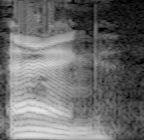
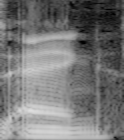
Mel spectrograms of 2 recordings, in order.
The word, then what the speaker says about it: Ng: She pronounces it Ang. The last name is NG. Mm. So I apparently there are multiple ways to pronounce her preferred pronunciation is Ang.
